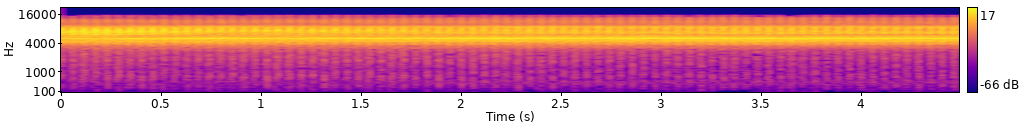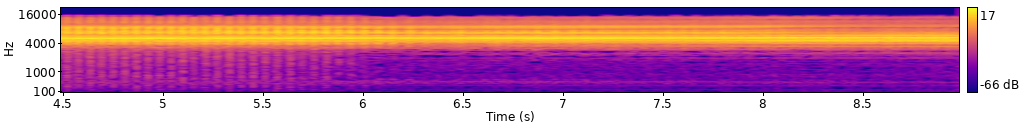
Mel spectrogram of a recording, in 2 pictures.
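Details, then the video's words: Tibicen tremulus cicada singing from inside a collapsible cage at Sandhills State Park, Reno County, Kansas, on August 2, 2011; a loud, steady, high-pitched buzz with a fine rapid pulsing, unbroken throughout, with T. lyricen and T. pruinosus cicadas in the background. "T tremulus cicada calls in collapsible cage"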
